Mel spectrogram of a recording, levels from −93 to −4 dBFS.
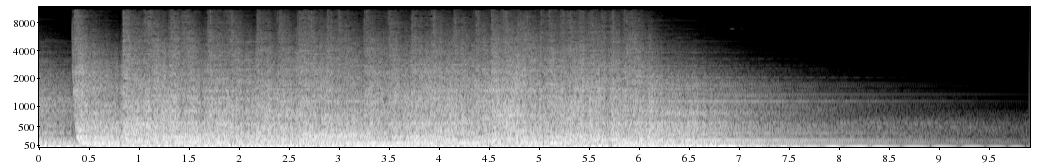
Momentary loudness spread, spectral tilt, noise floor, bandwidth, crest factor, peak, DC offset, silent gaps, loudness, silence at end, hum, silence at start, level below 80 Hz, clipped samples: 12 LU; -8.5 dB/octave; -33 dBFS; 9.4 kHz; 10 dB; 0 dBFS; under 0.1%; none; -13 LUFS; 0.05 s; none; 0 s; -16 dBFS; under 0.1%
